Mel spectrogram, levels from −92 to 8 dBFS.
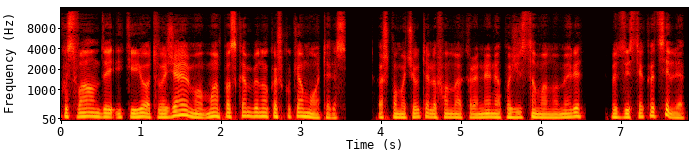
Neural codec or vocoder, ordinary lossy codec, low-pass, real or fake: autoencoder, 48 kHz, 32 numbers a frame, DAC-VAE, trained on Japanese speech; MP3, 64 kbps; 14.4 kHz; fake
